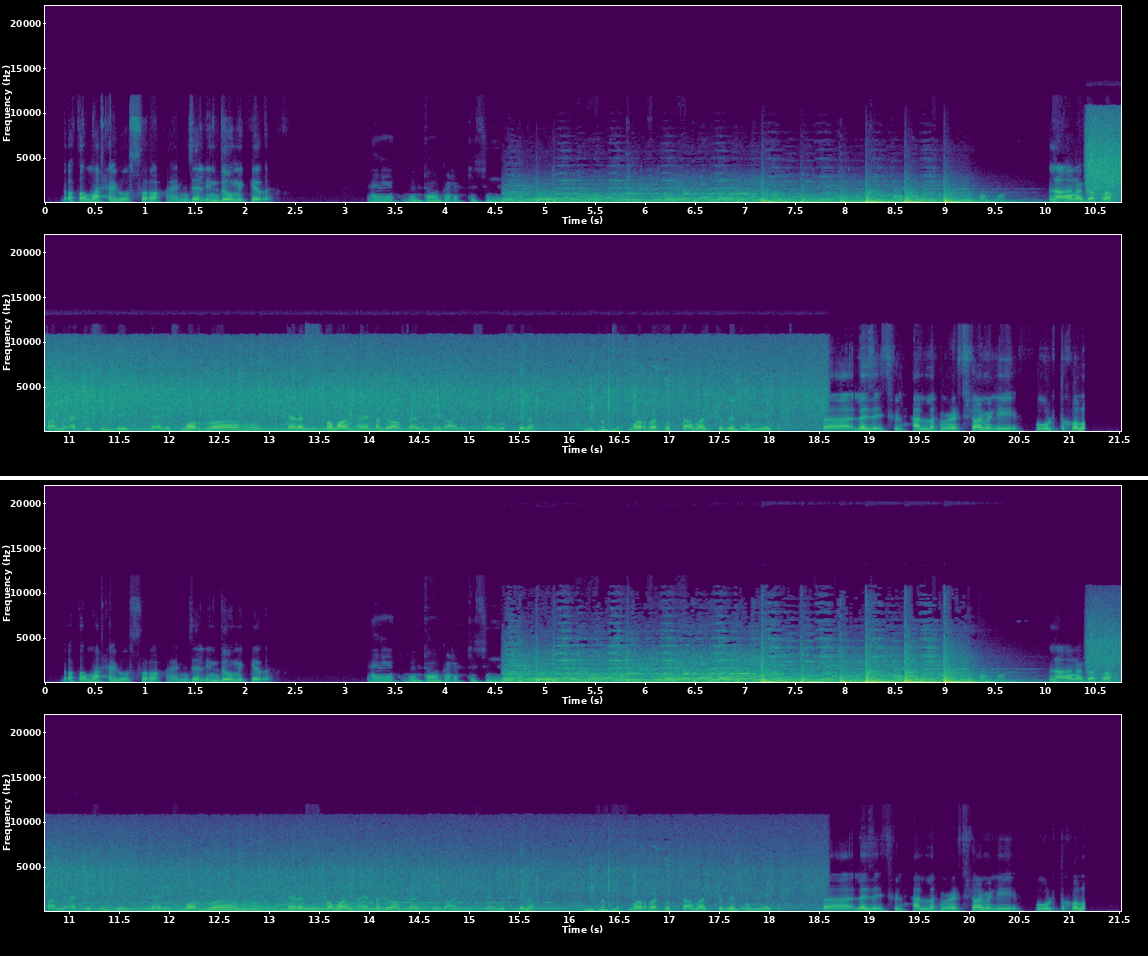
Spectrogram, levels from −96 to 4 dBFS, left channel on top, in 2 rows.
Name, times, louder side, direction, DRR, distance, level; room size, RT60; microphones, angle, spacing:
voice 1, 0.2-2.3 10.0-12.9 13.2-15.7 16.6-18.1 18.5-21.2, left 3 dB, 70° left, 1.8 m, -31 dB
voice 2, 3.2-9.6 16.1-16.7, right 1 dB, 15° right, 3.0 m, -39 dB
sound 1, 4.6-9.8 10.9-15.8, right 4 dB, 90° right, 0.6 m, -26 dB
sound 2, 10.4-18.6, left 8 dB, 40° left, 1.5 m, -36 dB
head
